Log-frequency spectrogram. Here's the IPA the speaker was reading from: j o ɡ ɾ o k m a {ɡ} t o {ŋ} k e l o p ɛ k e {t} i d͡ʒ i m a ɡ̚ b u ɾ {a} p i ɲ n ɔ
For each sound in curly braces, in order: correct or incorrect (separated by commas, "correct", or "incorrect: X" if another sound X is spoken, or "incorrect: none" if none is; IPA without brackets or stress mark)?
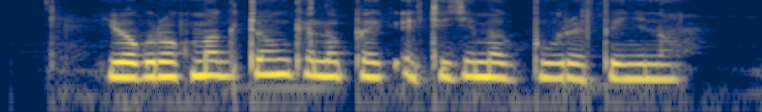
correct, correct, correct, incorrect: e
